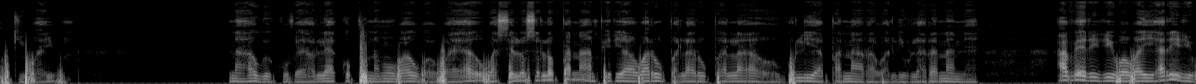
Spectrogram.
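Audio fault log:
Nothing to flag here; the speech comes across without any technical faults worth logging.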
